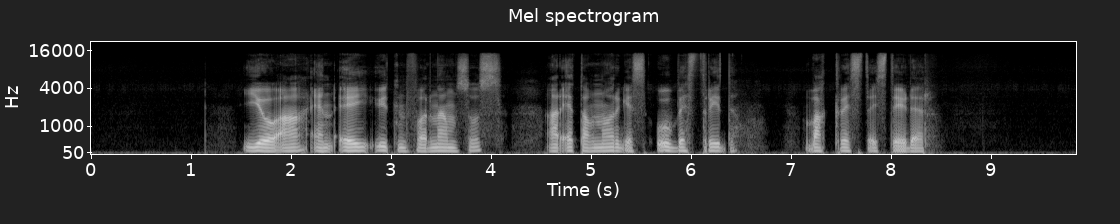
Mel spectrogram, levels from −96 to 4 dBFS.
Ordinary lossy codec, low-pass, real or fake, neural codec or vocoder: none; 14.4 kHz; fake; vocoder, 44.1 kHz, 128 mel bands, Pupu-Vocoder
